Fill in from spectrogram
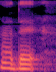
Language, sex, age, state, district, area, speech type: Malayalam, female, 60+, Kerala, Wayanad, rural, spontaneous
